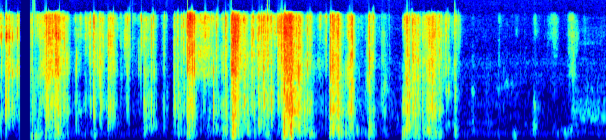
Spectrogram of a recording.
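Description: Foil wrapper of a baseball card pack crinkling and tearing in the hands, in a quick run of short rustles that stops about four and a half seconds in.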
